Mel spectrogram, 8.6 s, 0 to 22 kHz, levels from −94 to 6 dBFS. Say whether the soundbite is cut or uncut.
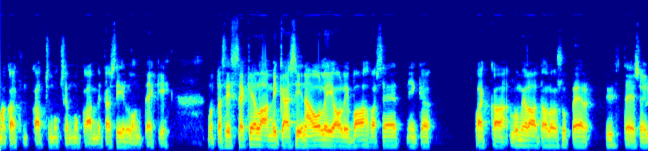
uncut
